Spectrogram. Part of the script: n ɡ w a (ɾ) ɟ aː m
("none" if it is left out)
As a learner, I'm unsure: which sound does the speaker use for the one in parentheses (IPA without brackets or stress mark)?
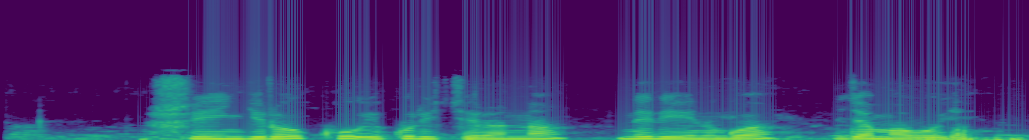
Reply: ɾ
